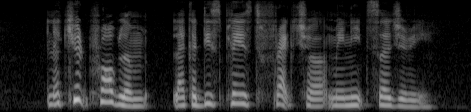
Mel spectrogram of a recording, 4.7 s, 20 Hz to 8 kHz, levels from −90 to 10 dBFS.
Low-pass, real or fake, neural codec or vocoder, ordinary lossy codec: none; real; none; none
